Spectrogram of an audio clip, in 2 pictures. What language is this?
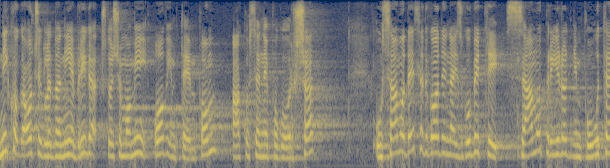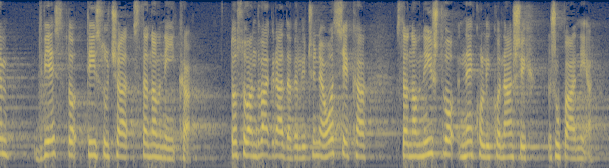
Croatian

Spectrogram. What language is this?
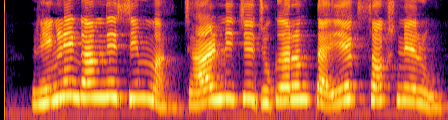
Gujarati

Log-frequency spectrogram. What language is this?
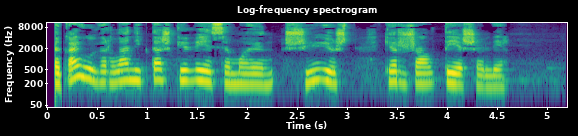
Mari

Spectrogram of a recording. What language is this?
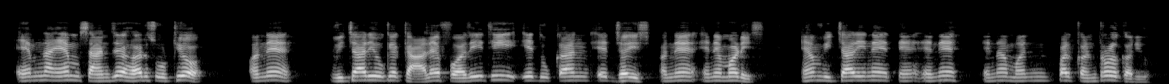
Gujarati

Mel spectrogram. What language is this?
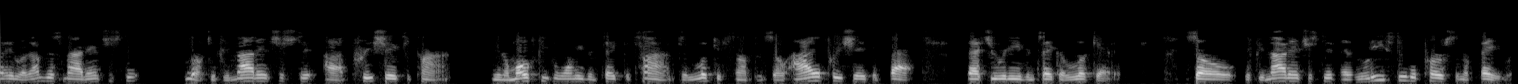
English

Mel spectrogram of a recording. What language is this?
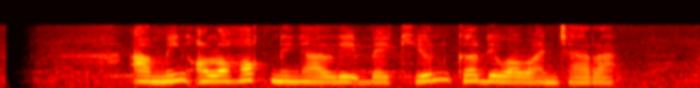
Sundanese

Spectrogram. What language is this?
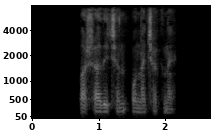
Mari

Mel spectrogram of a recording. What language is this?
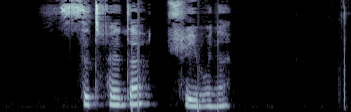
Adyghe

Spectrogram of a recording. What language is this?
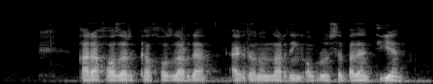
Uzbek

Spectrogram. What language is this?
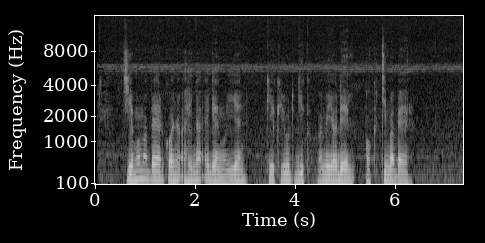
Luo (Kenya and Tanzania)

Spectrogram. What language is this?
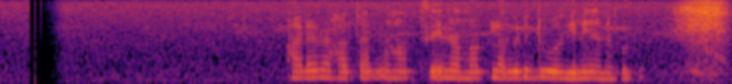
Sinhala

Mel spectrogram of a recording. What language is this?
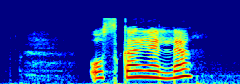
Norwegian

